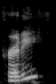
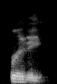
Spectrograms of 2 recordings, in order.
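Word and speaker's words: Pretti: Well, how do you say it? Pretty? Pretty. Yeah. It looks like Parietti.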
